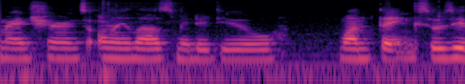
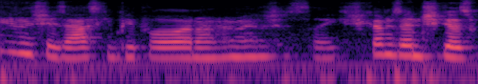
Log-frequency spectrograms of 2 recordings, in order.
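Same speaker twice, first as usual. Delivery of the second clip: ordinary talk, nothing marked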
